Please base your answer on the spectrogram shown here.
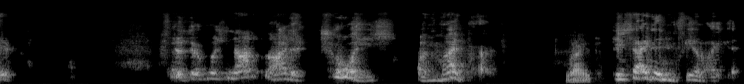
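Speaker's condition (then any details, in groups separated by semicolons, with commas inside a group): Laryngectomy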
